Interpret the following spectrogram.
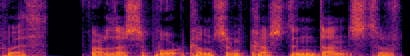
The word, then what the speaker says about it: Kirsten Dunst: Further support comes from Kirsten Dunst, or Kirsten Dunst, as I increasingly hear her name being pronounced, in a low-key but solid role as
